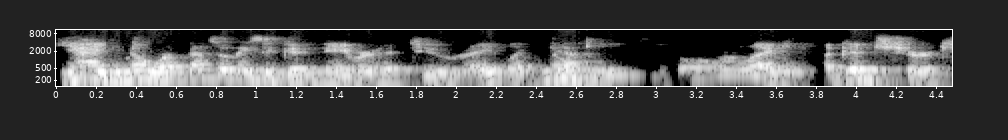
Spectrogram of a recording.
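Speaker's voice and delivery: mocking, sarcastic, swooping sing-song voice. Retelling a rant to a wife in the vehicle: retelling own sarcastic rant. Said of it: "just sarcastically in the vehicle".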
